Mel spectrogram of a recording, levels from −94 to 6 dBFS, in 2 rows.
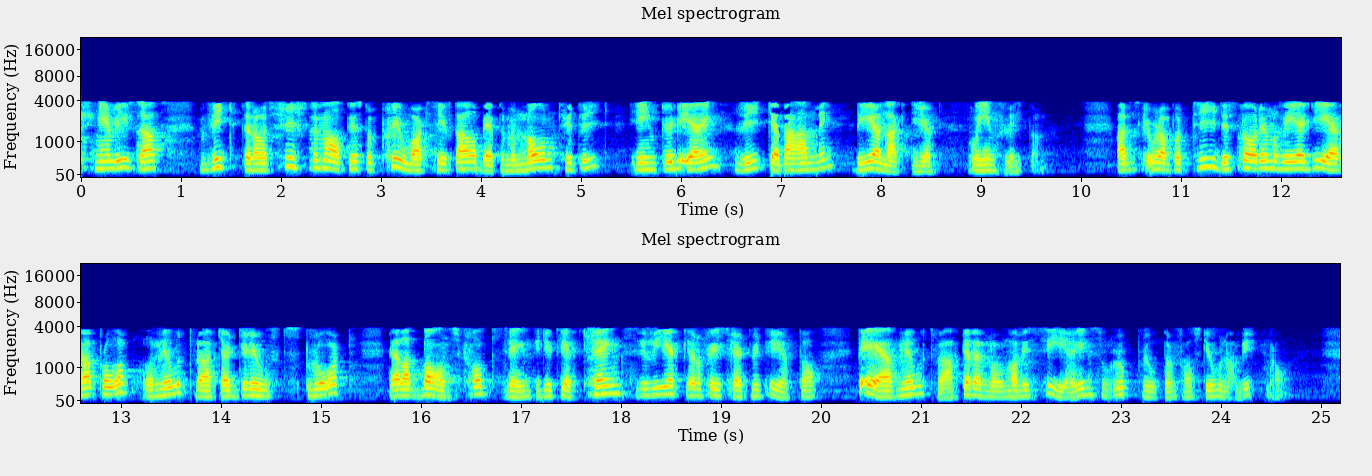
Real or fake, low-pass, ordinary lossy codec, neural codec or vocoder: fake; 7.2 kHz; AAC, 16 kbps; autoencoder, 22.05 kHz, a latent of 192 numbers a frame, VITS, trained on one speaker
